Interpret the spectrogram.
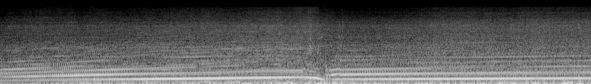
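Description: Kawasaki Z900's inline-four engine accelerating under load: the engine note climbs steadily, drops with an upshift about three seconds in, then climbs again more slowly in the next gear.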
